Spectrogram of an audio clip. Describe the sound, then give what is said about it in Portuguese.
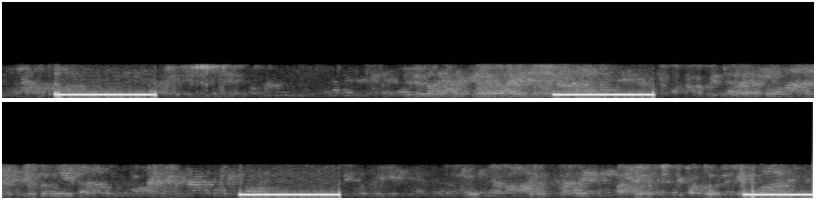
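A loud, steady telephone busy-signal tone beeps four times at regular intervals, each lasting about a second, with a recorded voice speaking in the gaps between them. “mensagem gratuita de telefone ocupado.”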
